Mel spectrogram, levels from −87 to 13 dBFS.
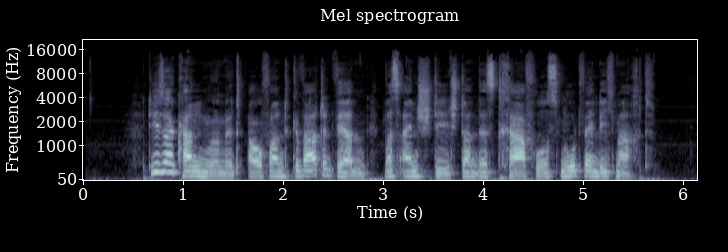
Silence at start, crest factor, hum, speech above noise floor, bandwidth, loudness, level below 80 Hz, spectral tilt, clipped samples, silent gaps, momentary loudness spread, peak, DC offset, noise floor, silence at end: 0.6 s; 16 dB; none; 37 dB; 14.5 kHz; -19 LUFS; -46 dBFS; -5.5 dB/octave; under 0.1%; none; 8 LU; -2 dBFS; under 0.1%; -55 dBFS; 0.4 s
